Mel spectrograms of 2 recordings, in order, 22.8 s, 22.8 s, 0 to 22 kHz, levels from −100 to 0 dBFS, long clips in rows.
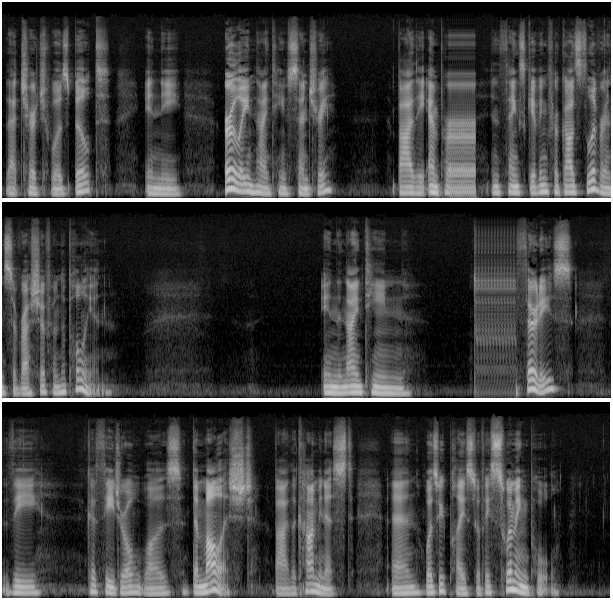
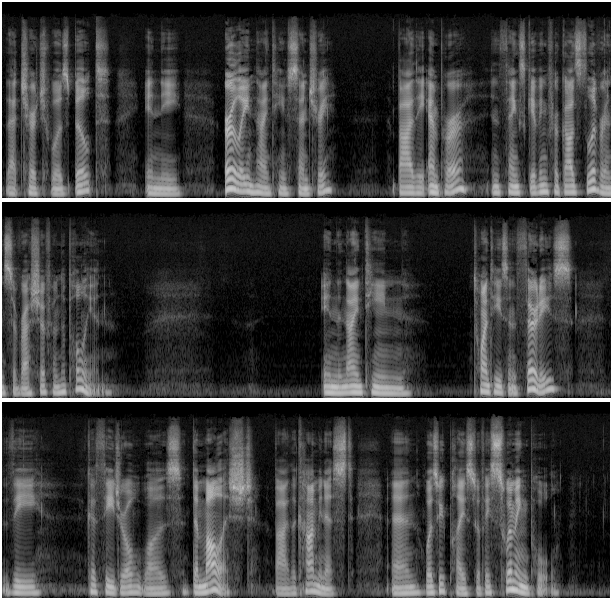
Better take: second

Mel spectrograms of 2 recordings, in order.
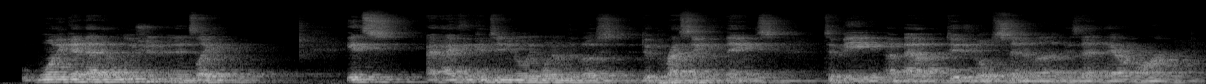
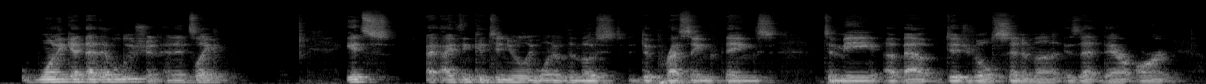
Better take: second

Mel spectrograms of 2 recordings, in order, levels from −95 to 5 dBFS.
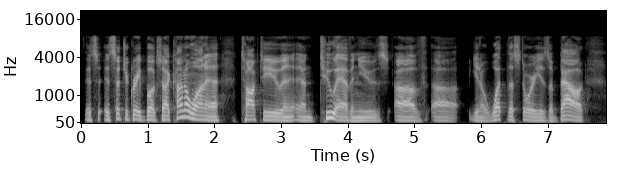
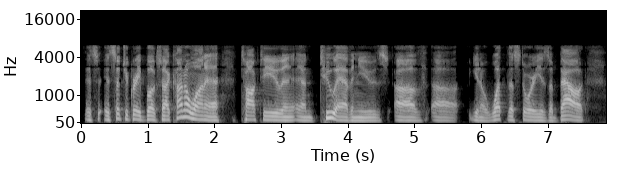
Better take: first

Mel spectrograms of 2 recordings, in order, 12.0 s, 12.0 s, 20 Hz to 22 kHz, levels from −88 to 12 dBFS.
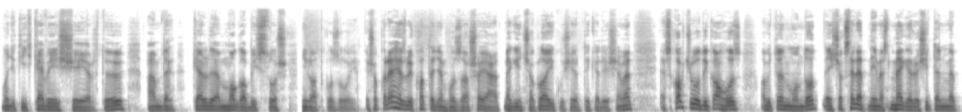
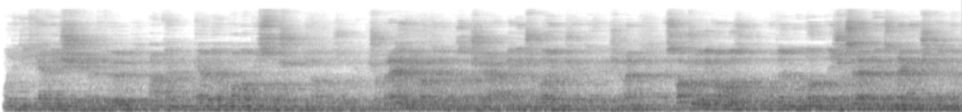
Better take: first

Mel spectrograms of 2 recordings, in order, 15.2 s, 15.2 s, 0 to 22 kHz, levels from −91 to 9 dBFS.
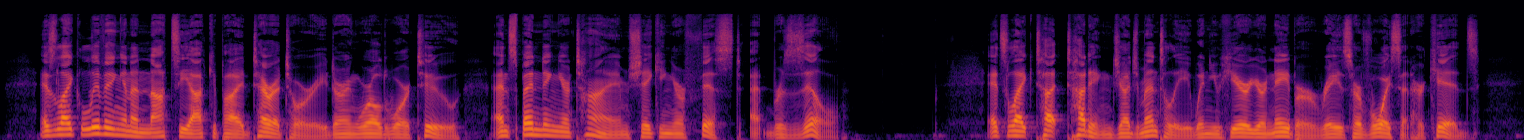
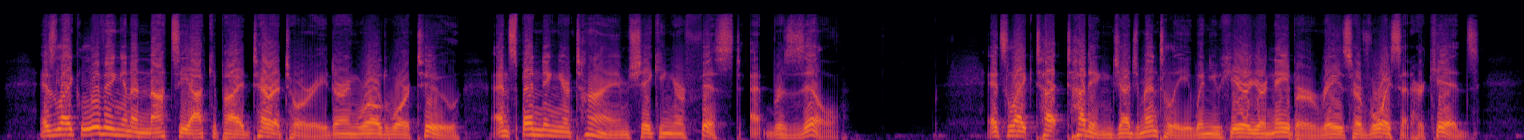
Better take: first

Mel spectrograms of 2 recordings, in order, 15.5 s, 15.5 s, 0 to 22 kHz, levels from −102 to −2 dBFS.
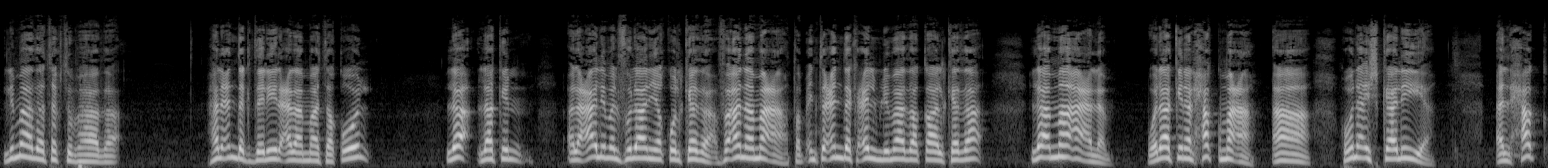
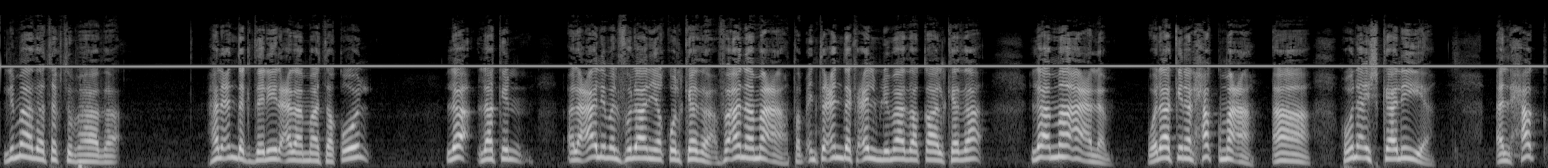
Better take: first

